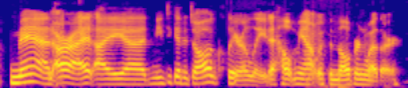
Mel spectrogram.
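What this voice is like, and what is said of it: American Midwest accent. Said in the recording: “there's an interesting internationalism going on in your upbringing ... Where does your accent come from? ... originally I'm from Ohio, which is in the Midwest of the USA ... just can't drop it”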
